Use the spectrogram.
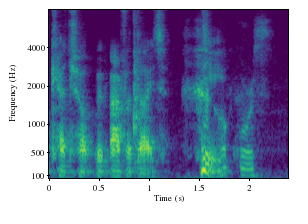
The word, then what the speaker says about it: Aphrodite: Aphrodite. That's how you pronounce the name.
